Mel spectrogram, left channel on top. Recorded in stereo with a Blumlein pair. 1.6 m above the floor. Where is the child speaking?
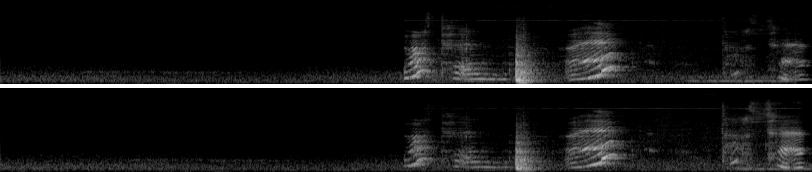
25° left, 2.5 m; by 8.0 s 45° right, 1.6 m.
